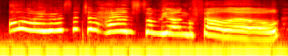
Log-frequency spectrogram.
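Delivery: very high, slow grandma gush; doting grandma. Acted. Grandma complimenting a younger man, high doting coo. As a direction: coo it like a hammed-up granny. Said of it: "complimenting men like I'm a grandma".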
